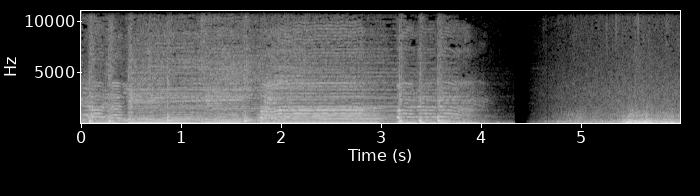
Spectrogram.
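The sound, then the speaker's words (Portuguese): Heavy rumbling and a thick wash of sound give way, after a brief near-silent gap, to a steady hiss like rain falling outside. No one speaks. “já que você não pode brincar lá fora por causa da chuva, senta aqui que eu vou lhe ensinar um jogo.”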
